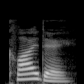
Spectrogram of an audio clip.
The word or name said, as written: clydai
